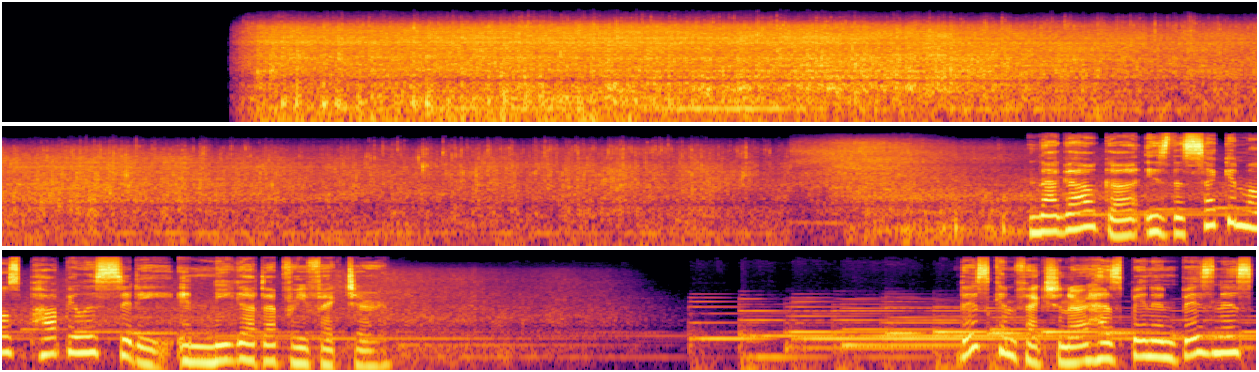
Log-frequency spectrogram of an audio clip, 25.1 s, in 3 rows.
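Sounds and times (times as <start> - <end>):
train rumbling along track: 1.6 - 11.1, 13.5 - 20.5.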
